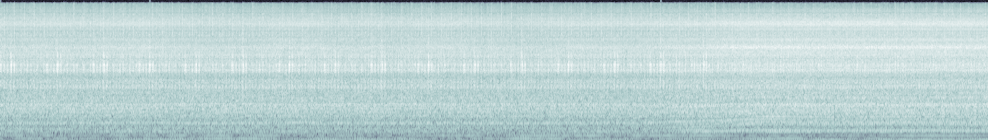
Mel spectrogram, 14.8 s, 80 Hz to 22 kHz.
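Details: Mercedes M112 petrol V6 idling with a busy, rapid rattle, very pronounced at idle, that goes away at about 1500 rpm. Suspected timing chain noise, not confirmed.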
